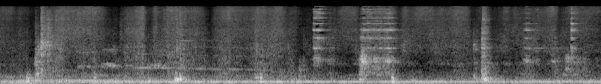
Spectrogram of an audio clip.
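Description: An air fryer basket being handled and wiped out by hand, with a few light knocks and clicks against it, over a steady low hum.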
